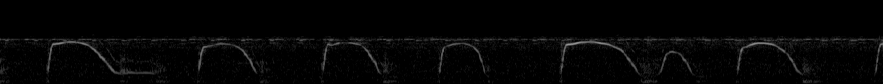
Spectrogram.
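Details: A male blue-billed curassow, recorded in January 2021, gives thin arched whistles, each rising then falling, about one per second, over a steady high insect drone.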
